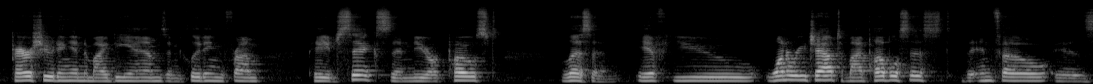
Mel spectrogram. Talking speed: 135 wpm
